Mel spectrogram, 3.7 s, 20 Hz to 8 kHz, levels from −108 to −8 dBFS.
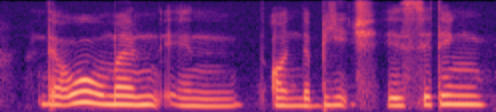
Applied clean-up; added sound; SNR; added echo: none; none; none; none.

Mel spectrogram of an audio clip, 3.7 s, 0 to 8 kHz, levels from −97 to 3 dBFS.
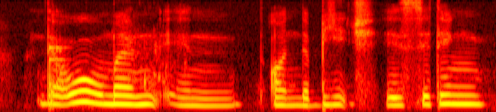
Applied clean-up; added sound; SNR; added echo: none; Dishes, pots, and pans / Chink, clink; 17 dB; none.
